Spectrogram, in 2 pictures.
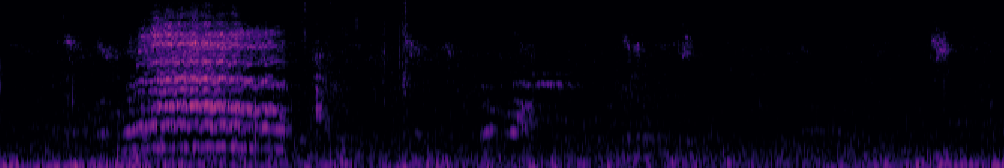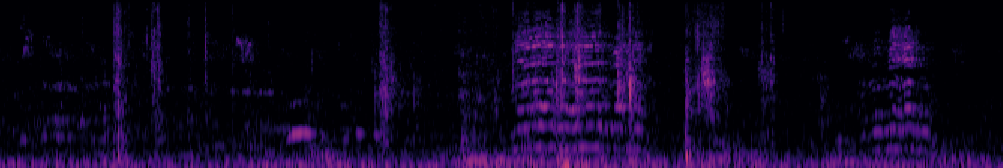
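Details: Dark-coated female goat kept with a buck in Qassim, bleating in two loud, harmonic, wavering calls about nine seconds apart, with faint clatter between.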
